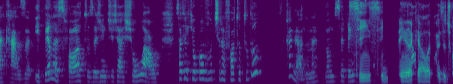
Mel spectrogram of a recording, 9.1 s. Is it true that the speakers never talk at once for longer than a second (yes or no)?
yes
